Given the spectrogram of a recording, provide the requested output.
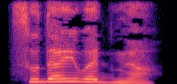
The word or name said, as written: ಸುದೈವಜ್ಞ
